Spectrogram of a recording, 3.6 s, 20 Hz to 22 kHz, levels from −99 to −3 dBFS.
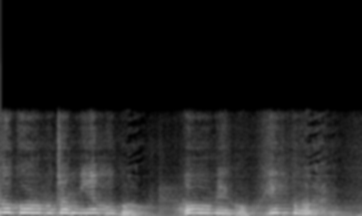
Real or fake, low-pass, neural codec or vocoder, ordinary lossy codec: fake; 10.8 kHz; codec, 16 kHz in and 24 kHz out, 0.4 kbps, LongCat-Audio-Codec, two codebook decoder; none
